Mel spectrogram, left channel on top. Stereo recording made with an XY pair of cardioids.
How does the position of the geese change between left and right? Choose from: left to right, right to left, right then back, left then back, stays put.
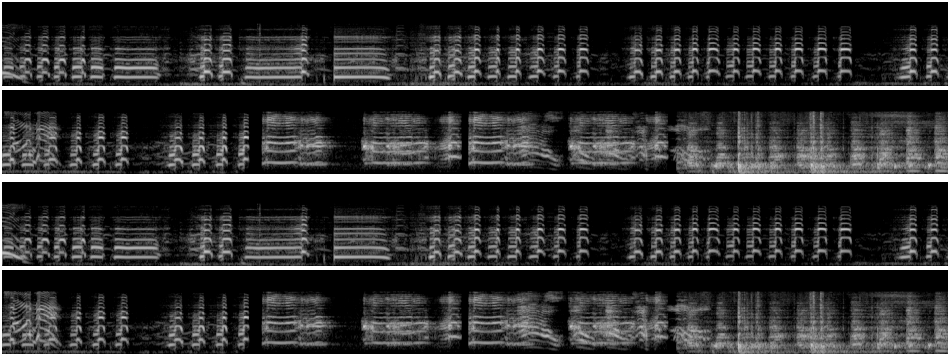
stays put.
